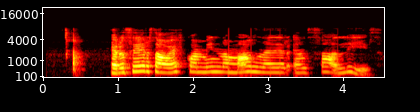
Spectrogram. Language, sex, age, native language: Icelandic, female, 20-29, Russian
